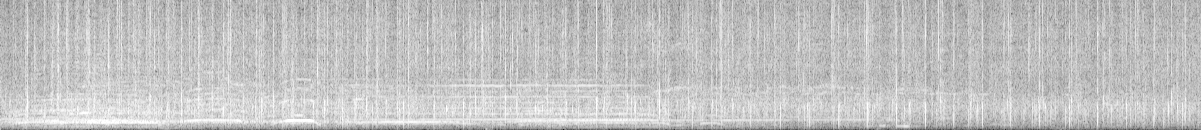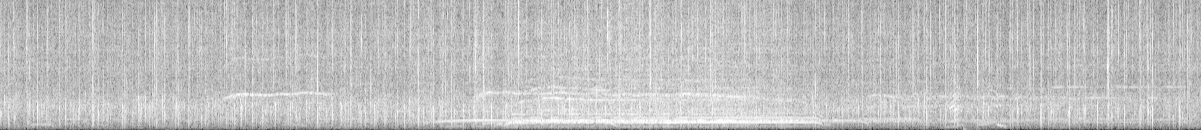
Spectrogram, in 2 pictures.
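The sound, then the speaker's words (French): Applause from an audience at a trial of five climate activists as they walk up, steady sustained clapping throughout with crowd murmur and cheering, swelling again near the end, with voices talking beneath. “Ils sont en train de monter, vous pouvez les applaudir pendant qu'ils montent.”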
